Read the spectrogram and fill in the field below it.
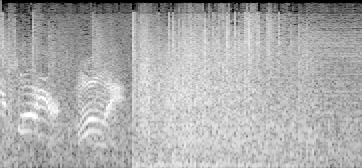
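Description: Gunfire and artillery rumble in a real-time strategy battle, a sudden loud wash of crackling shots and booms that continues steadily after a short voice is heard at the start.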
